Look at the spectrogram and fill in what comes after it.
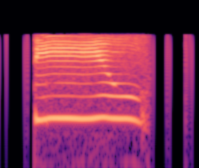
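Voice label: "diu1", Cantonese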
